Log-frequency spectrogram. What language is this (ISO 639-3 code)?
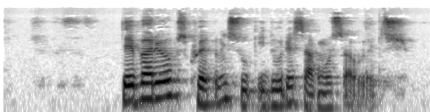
kat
